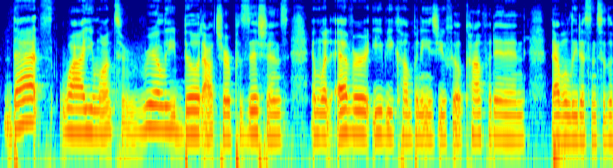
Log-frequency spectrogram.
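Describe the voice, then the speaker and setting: A woman with a clear, smooth voice that often dips into creaky fry, at a middle pitch. She talks like an informal video host guiding beginners, reassuring and encouraging as she explains. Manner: encouraging, reassuring advice-giving. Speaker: host of a stock investing channel for beginners.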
